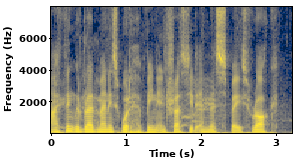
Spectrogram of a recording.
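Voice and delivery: plain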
